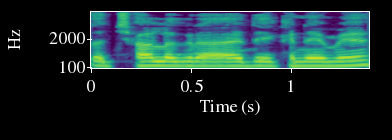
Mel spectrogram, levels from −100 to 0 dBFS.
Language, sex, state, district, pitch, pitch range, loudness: Hindi, male, Bihar, Purnia, 175 Hz, 170-175 Hz, -16 LUFS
